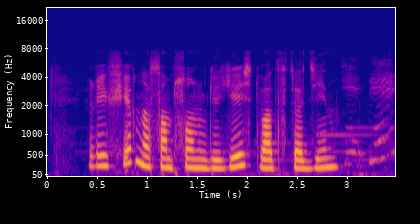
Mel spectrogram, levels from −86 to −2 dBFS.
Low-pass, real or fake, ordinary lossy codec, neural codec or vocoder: none; real; none; none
